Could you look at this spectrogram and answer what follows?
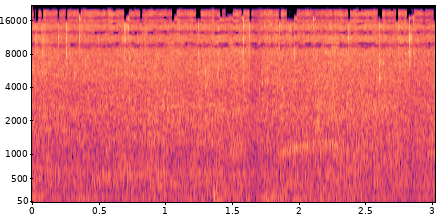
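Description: Steady rain falls outdoors in Lahore, a dense, even hiss of drops on surfaces running throughout with a faint low rumble underneath, no voices.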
